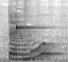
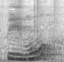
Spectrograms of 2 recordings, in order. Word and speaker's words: Temu: meron pa akong inorder sa ano bang tamang pronunciation temu timu kasi sa mga vlogger may naririnig akong temu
